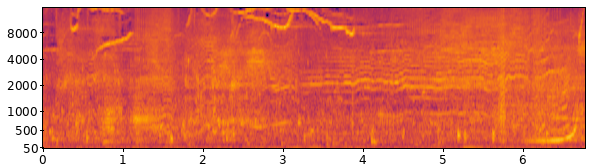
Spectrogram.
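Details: Dolphin whistling: thin, high sliding tones sweep up and down and overlap, with wavering lower tones and scattered clicks over a steady hiss.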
